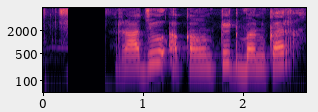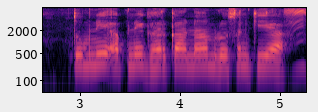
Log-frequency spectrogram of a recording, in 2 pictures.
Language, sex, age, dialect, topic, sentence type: Hindi, female, 36-40, Garhwali, banking, statement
